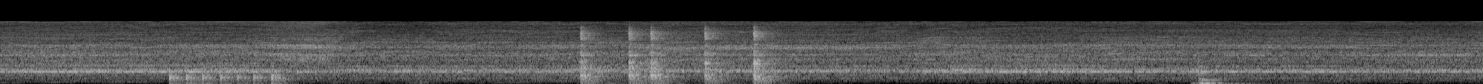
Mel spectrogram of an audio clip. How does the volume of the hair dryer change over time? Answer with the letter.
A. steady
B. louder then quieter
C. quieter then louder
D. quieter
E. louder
A.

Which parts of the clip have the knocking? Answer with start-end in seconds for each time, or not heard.
1.6-2.9, 5.8-7.7, 11.9-12.4.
